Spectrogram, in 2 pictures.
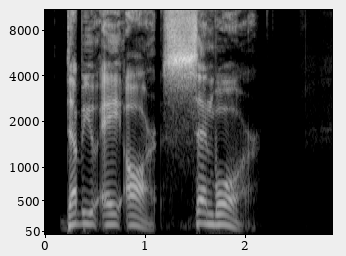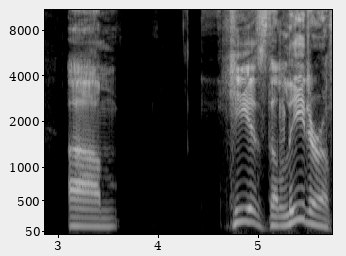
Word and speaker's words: Sinwar: Sinwar. Sinwar.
